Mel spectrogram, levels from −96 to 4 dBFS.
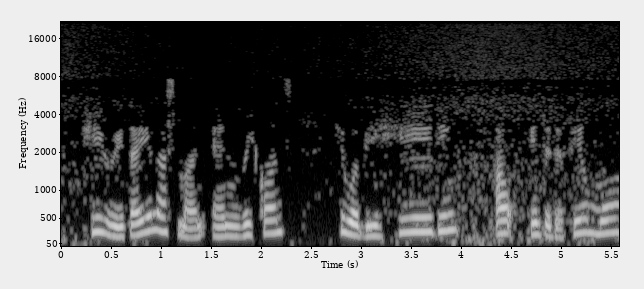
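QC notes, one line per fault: Throughout: overdone noise removal. The background drops to near silence dotted with twinkling specks. A noise reducer set too hard is cutting individual frequency bands near its noise estimate, taking quieter parts of the speech along with the noise.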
